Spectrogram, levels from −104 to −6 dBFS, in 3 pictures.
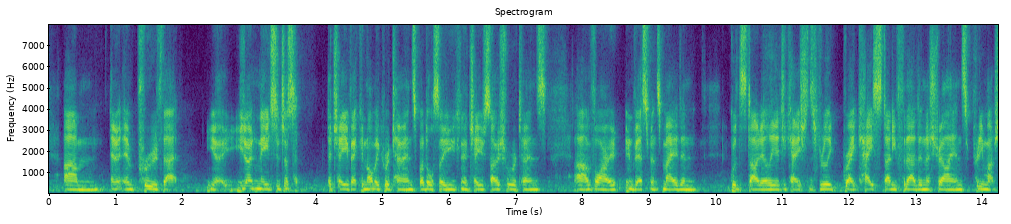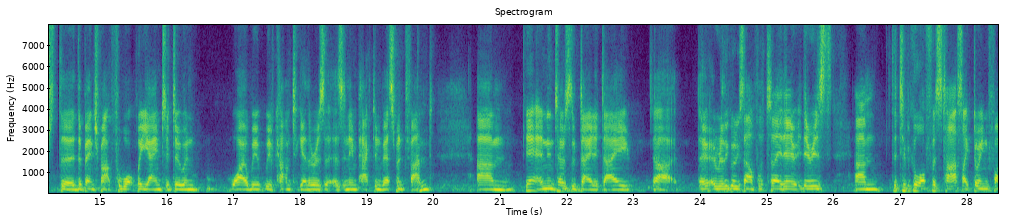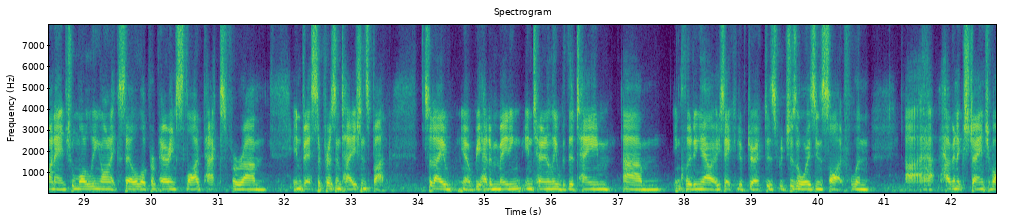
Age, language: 20-39, English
